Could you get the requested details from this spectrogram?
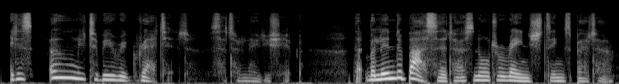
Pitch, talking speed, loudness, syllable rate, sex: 195 Hz, 165 wpm, -18 LUFS, 5.7 syllables/s, female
